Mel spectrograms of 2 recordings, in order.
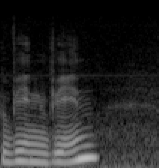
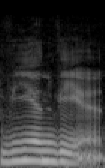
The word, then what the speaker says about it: Wien: to pronounce it, and she keeps speaking like Wien, and the other one is correcting her like Wien, and it's always twice.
